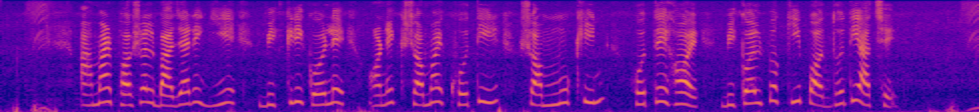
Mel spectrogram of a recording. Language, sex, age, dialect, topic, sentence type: Bengali, female, 18-24, Standard Colloquial, agriculture, question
